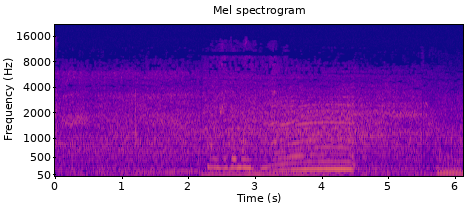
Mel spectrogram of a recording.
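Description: A cow mooing: a short call about two seconds in, then a longer moo lasting about a second and a half. A steady low rumble runs underneath.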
